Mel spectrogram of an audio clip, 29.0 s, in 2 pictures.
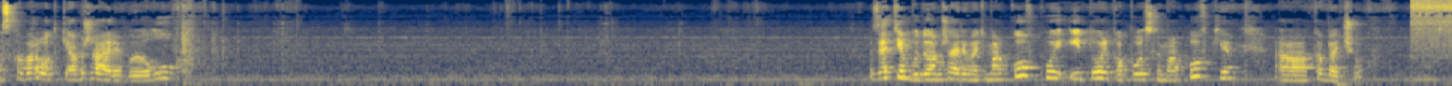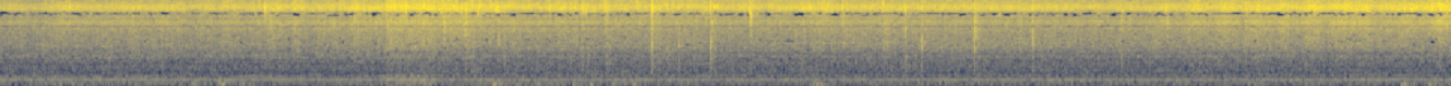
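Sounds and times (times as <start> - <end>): onion sizzling in a frying pan: 14.1 - 29.0.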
